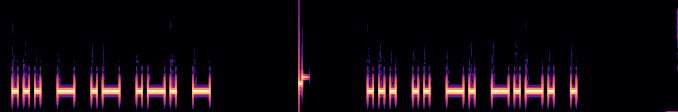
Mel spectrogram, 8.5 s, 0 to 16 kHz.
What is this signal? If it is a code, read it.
Morse code, heard as a keyed tone, about 17 wpm, 700 Hz. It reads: START SINCE
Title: Sentences from Top 300 Words - New Word Drill - 17wpm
